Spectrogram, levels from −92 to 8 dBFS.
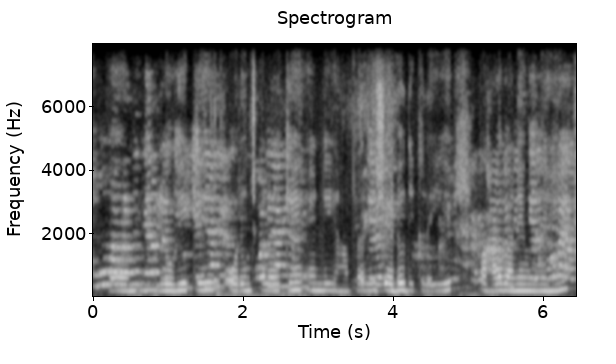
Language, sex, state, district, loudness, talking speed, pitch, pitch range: Hindi, female, Bihar, Jamui, -16 LUFS, 165 wpm, 220 Hz, 210-230 Hz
